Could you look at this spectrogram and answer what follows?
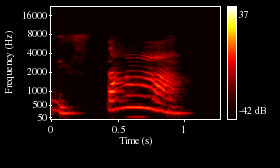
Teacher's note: A forte é o tá, não é? É a última, certo? E ela termina em A.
